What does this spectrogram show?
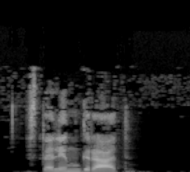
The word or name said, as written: Stalingrad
